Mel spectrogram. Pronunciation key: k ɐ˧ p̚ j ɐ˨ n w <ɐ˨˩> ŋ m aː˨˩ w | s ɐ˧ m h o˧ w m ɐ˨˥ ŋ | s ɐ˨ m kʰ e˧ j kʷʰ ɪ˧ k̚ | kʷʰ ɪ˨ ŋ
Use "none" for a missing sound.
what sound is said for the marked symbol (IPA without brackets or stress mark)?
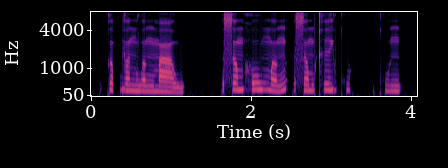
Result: ɐ˨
